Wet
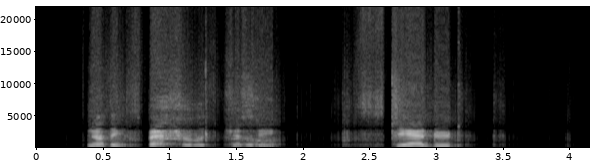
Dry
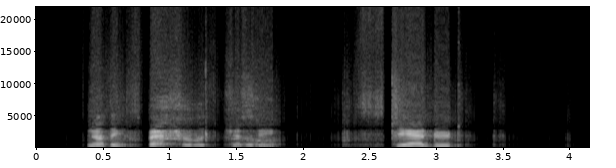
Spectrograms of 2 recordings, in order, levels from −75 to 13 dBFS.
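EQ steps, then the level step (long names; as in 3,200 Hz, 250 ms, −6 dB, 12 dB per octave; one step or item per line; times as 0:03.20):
high-shelf EQ 8,000 Hz +4 dB
0.0 dB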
